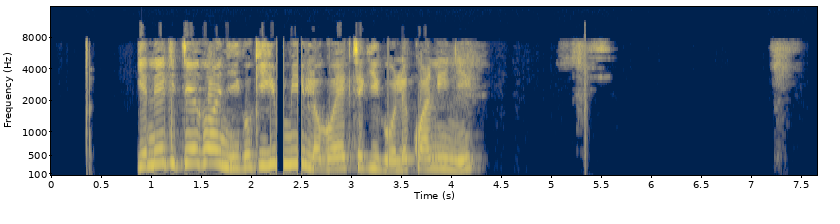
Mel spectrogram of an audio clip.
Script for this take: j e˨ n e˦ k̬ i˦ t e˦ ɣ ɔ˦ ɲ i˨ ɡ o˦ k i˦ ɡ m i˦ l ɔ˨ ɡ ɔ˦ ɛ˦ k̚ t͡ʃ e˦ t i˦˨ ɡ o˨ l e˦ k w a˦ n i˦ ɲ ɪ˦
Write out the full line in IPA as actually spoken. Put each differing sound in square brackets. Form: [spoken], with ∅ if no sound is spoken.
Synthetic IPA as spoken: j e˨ n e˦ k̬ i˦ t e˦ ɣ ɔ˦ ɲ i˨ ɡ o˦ k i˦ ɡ m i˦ l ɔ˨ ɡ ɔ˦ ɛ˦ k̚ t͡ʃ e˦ [k] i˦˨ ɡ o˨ l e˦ k w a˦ n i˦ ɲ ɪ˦

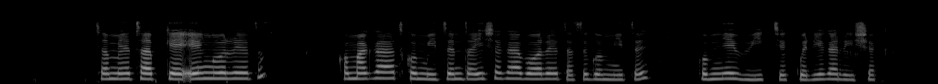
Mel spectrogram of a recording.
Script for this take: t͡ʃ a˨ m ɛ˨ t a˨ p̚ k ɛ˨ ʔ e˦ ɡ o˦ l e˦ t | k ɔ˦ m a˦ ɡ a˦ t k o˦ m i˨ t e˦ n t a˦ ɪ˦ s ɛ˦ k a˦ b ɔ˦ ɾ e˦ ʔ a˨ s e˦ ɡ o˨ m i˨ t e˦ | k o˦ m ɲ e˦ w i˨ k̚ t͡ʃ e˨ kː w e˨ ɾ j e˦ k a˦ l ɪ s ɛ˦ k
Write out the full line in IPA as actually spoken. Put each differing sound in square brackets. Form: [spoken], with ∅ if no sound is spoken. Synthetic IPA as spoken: t͡ʃ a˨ m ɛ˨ t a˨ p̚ k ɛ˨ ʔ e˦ [ŋ] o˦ [ɾ] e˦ t | k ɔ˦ m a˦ ɡ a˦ t k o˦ m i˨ t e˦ n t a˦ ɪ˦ [ʃ] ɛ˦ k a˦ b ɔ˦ ɾ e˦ [t] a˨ s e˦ ɡ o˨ m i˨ t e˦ | k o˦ m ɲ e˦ w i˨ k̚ t͡ʃ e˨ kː w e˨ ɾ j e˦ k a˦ [ɾ] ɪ [ʃ] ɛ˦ k

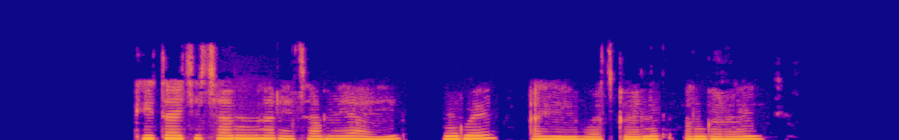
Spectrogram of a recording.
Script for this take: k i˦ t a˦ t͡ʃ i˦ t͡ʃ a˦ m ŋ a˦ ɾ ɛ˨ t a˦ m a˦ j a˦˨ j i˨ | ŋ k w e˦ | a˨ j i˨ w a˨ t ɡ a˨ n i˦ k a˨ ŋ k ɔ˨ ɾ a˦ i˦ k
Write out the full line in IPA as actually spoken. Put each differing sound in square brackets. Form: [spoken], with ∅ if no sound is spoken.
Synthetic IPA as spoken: k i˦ t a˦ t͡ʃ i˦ t͡ʃ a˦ [ŋ] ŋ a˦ ɾ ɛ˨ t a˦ m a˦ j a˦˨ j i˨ | ŋ [ɡ] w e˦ | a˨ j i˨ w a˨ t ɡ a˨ n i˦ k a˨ ŋ [ɡ] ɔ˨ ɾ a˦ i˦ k

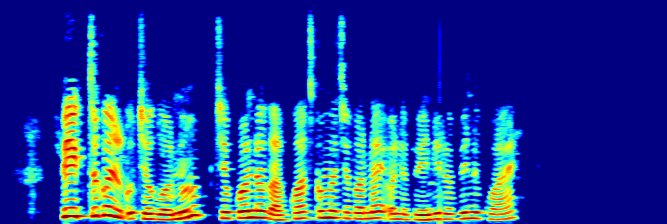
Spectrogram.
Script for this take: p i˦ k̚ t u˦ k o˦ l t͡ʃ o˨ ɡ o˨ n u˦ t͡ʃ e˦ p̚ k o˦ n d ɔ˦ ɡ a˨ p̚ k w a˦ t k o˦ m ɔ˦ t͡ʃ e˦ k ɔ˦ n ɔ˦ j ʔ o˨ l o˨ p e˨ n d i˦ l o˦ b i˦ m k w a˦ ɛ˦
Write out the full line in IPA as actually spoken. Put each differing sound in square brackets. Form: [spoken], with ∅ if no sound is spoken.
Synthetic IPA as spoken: p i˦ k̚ t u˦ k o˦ l t͡ʃ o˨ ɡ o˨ n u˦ t͡ʃ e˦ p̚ k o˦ n d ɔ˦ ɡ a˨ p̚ k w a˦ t k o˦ m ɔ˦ t͡ʃ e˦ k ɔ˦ n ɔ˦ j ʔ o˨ l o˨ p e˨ n d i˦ [ɾ] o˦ b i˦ [n] k w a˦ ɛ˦

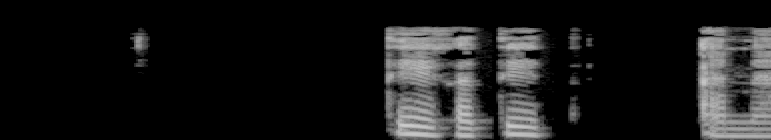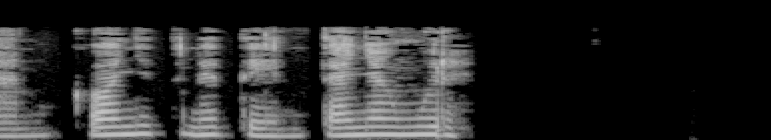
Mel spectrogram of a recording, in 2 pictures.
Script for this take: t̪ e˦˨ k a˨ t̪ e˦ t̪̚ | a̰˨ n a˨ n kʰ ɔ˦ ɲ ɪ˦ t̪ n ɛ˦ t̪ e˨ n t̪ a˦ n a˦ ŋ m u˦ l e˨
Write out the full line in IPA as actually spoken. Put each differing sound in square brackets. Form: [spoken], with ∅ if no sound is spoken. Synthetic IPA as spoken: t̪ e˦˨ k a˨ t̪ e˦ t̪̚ | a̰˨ n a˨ n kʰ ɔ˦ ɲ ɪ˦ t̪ n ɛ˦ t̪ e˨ n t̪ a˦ [ɲ] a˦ ŋ m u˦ [ɾ] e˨

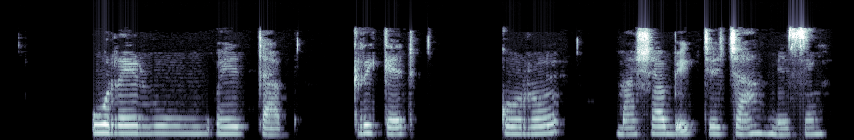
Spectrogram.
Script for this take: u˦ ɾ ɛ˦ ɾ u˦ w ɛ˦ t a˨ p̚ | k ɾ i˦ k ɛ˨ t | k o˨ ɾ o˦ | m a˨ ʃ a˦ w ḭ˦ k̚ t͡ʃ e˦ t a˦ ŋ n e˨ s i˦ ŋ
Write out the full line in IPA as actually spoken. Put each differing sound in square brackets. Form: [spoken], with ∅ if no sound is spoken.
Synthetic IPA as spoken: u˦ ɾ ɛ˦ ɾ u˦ w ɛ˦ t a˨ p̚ | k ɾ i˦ k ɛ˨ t | k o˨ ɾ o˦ | m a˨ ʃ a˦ [b] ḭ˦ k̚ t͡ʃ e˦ [t͡ʃ] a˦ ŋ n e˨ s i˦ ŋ

